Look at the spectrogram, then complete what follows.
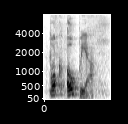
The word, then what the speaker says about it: Pokopia: Oh ja, ik pronounced it wrong still. How was that a bit? It's Pokopia.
